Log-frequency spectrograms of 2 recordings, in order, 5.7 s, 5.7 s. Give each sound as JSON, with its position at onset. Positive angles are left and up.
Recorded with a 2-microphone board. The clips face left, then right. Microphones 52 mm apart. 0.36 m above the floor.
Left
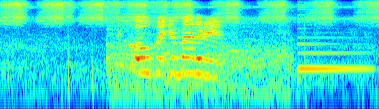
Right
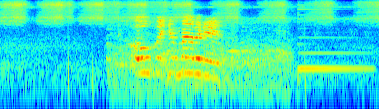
{"t": 1.6, "sound": "a shout", "side_deg": 30, "distance_m": 1.1}
{"t": 4.5, "sound": "a guitar", "side_deg": 25, "distance_m": 0.8}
